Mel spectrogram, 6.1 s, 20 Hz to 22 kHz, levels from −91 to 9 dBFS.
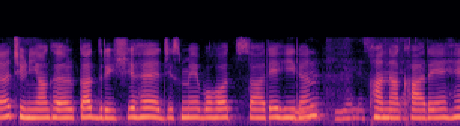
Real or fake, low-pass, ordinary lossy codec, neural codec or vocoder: real; 7.2 kHz; none; none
